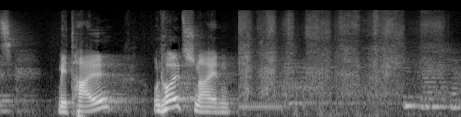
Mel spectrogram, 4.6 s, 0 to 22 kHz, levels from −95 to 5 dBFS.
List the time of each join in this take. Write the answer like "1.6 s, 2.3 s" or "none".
2.3 s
